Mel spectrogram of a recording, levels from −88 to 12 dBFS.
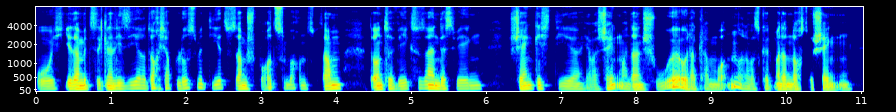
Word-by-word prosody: wo 90 +1 -2
ich 100 0 -9
ihr 100 - +5
damit 100 0 +6
signalisiere: 100 +3 -1
„Doch, 110 - -1
ich 105 - -5
habe 115 - -8
Lust, 125 +5 -4
mit 130 -2 -6
dir 120 +2 -3
zusammen 105 -4 0
Sport - - -4
zu - - +2
machen, 115 -2 -8
zusammen 105 +4 +1 0.3
da - - +3
unterwegs 100 0 +1
zu 115 - -10
sein. 115 -4 +5
Deswegen 100 +2 -3 0.3
schenke 105 +3 +2
ich 105 0 -5
dir“. 90 0 -5
Ja, 75 - -13
was 80 0 -9
schenkt 115 +7 +2
man 90 - -3
dann, 80 -1 +2
Schuhe 80 +1 +3
oder - - +4
Klamotten, 85 - -4
oder 115 - -4
was 85 +1 -8
könnte 95 - -8
man 85 - +3
dann 85 -1 +4
noch 80 -1 +1
so - - -15
schenken? 80 +2 0
100 Hz, 220 wpm, -27 LUFS, 90-110 Hz, 0.3 s, damit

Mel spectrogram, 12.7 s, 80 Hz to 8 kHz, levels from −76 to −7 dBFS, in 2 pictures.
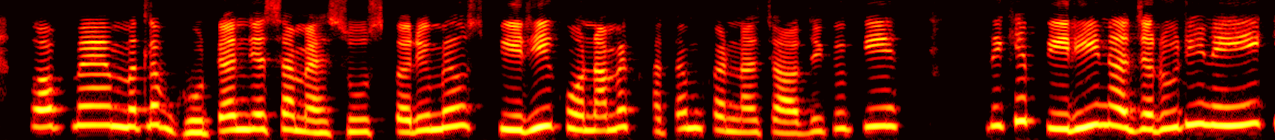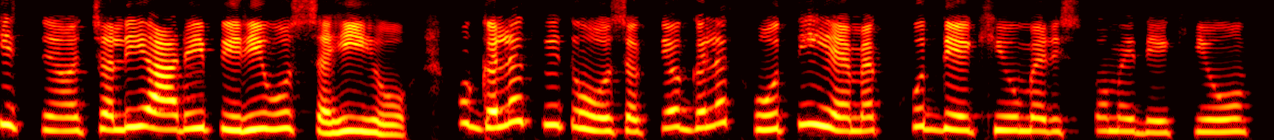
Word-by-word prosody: तो 360 - -3
अब 365 0 0
मैं 400 0 +3
मतलब 365 -2 -1
घुटन 280 +5 0
जैसा 310 0 +1
महसूस 255 0 -2
कर 255 - +1
रही 275 - 0
हूँ। 310 - 0
मैं 360 - +1
उस 390 0 -6
पीढ़ी 310 +3 +5
को 315 -2 -1
ना 285 0 0
मैं 355 +4 -2
ख़त्म 325 +6 -5
करना 260 -3 -4
चाहती 240 +1 -4
हूँ - - -12
क्योंकि 375 +4 0 0.5
देखिए 435 +6 -1
पीढ़ी 330 +4 +5
ना 370 - +4
ज़रूरी 345 +7 +1
नहीं 395 +1 +4
है 435 - +3
कि 390 -7 -2
अ, 280 0 -2
चली 310 +6 +1
आ 315 -3 +7
रही 325 +2 +2
पीढ़ी 305 +1 +5
वो 325 +1 -1
सही 265 0 +3
हो 215 -5 0 0.3
वो 425 - -3
गलत 445 +8 +4
भी 405 - 0
तो 335 - -1
हो 275 - +1
सकती 270 +5 -5
है। 355 - 0
और 310 - -7
गलत 415 +7 -2
होती 325 +7 0
है 290 -3 +4
मैं 280 0 -1 0.2
खुद 370 -2 -4
देखी 295 -2 +1
हूँ, 285 -1 -2
मैं 275 -1 -2
रिश्तों 265 +2 -10
में 265 -2 -6
देखी 245 +2 -7
हूँ 260 +1 -3
310 Hz, 265 wpm, -23 LUFS, 270-360 Hz, 0.5 s, आ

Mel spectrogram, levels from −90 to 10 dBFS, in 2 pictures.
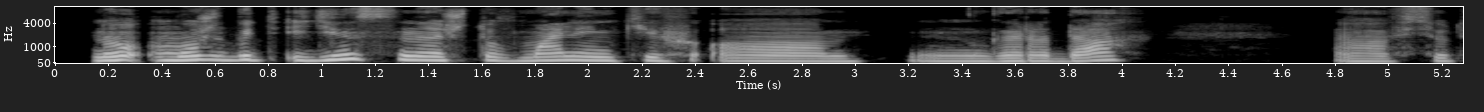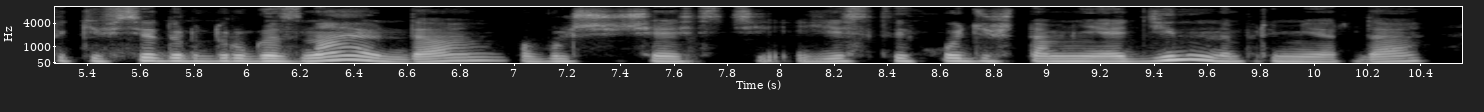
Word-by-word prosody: Ну, 205 +4 +7
может 220 +3 +5
быть, 220 -2 +3
единственное, 230 +1 +5
что 205 0 -1
в 170 - -6
маленьких, 195 -2 +2
а, 160 -2 0 0.3
м, 155 -3 -3
городах, 165 +7 0 0.7
а, 150 -1 -4
всё-таки 160 +1 -8
все 180 +5 0
друг 170 -3 -2
друга 160 -1 +1
знают, 175 - +1
да, 160 +8 -2
по 145 - -7
большей 150 +1 -4
части. 145 -1 -5
И - - -10
если 155 +2 -6
ты 165 - -5
ходишь 155 -2 -4
там 150 -1 -2
не 145 0 0
1, 205 - +1
например, 140 -4 -6
да, 145 +5 -5
165 Hz, 165 wpm, -23 LUFS, 150-200 Hz, 0.7 s, Ну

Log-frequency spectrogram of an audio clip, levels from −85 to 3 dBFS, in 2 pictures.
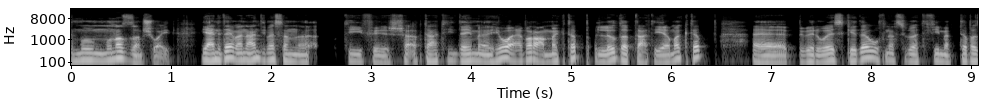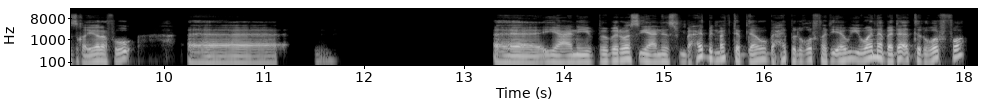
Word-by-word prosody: م 125 0 -2
منظَّم 135 -5 +4
شوية - - -1 0.3
يعني 125 0 +5
دايمًا 155 -3 +5
أنا 125 -1 +3
عندي 135 -1 +1
مثلاً 115 -5 -1 0.3
أوضتي 115 -2 -6
في 105 -3 -6
الشقة 95 - -2
بتاعتي، 115 +3 -4
دايمًا 120 0 -1
هو 160 - +7
عبارة 135 +5 +4
عن 105 - +3
مكتب، 125 +7 -1 0.2
الأوضة 120 +5 +2
بتاعتي 105 -1 -1
آآ، - - +2
مكتب 150 +6 +1 0.5
آآ، 100 -2 +2
ببرواز 105 +4 -1
كده 145 +7 +2
وفي 140 -5 -3
نفس 125 -2 -4
الوقت 115 -1 -3
في 120 - -6
مكتبة 120 +3 -2
صغيرة 115 0 +1
فوق - - -4 0.5
آآ 95 0 -2 2.2
آآ 100 -1 +1
يعني 105 +1 0
ببرواز 125 +6 +1
يعني 110 -1 +2
باحب 165 +9 -1
المكتب 145 -5 -1
ده 115 +2 0
وباحب 135 0 -4
الغرفة 125 +3 -3
دي 120 -1 -1
أوي، 135 +2 -1
وأنا 155 +5 +4
بدأت 120 0 +2
الغرفة 150 - +1
115 Hz, 150 wpm, -23 LUFS, 105-130 Hz, 2.2 s, هو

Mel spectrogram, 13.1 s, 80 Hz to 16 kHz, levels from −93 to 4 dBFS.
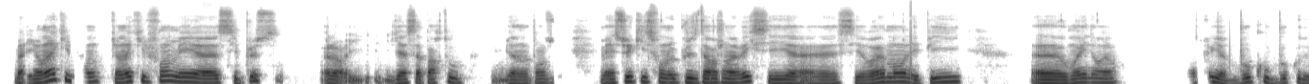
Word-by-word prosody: Bah - - +1
il 120 - -4
y - - +2
en - - +4
a 210 +6 +6
qui 220 - -1
le 190 - -2
font 160 +1 -3
il - - -1
y - - +3
en 135 - +2
a 165 - +6
qui 170 +1 -3
le 160 - -7
font. 185 +4 0
Mais, 160 -3 +4
heu, 130 -1 +5
c'est 135 - -7
plus - - -4 0.4
alors - - 0
i - - -6
il - - -11
y 120 - 0
a 120 - +2
ça - - -1
partout, 125 +2 -3 0.3
bien 110 -1 -2
entendu. 125 +4 -4 0.5
Mais 120 -1 0
ceux 165 +7 +3
qui 160 -1 -2
se 155 - -11
font 150 - 0
le 135 -1 0
plus 140 -1 +2
d'argent 135 0 +3
avec, 155 +7 +3
c'est, 120 -5 0
heu, 115 -1 -1
c'est 110 -2 -5
vraiment 155 +8 +3
les 125 -6 -1
pays, 155 +6 0 0.7
heu, 115 -1 +5
au 110 - +3
Moyen-Orient. 135 +2 -1 0.7
Parce 120 - -13
que - - -2
il 150 - +4
y - - +4
a - - 0
beaucoup, 140 +9 -3
beaucoup 130 +2 -6
de 115 - -3
135 Hz, 250 wpm, -24 LUFS, 120-155 Hz, 0.7 s, a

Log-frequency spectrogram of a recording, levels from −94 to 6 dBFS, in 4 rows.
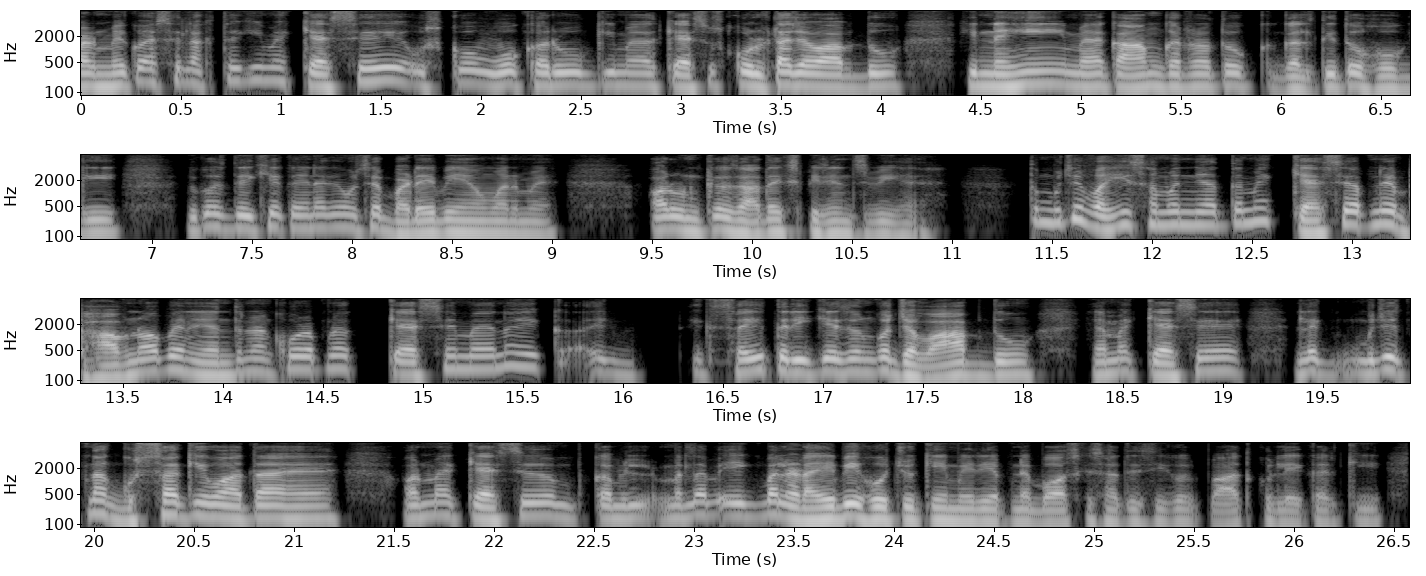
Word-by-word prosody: पर 140 - +5
मेरे 135 +1 +2
को 180 - 0
ऐसा 175 +1 -4
लगता 160 +2 -6
है - - -4
कि 195 - -7
मैं 185 -1 -6
कैसे 175 +9 +2
उसको 155 +1 -5
वो 145 0 +1
करूँ 140 0 +1
कि 145 +1 -4
मैं 135 -1 -2
कैसे 125 0 +2
उसको 145 +1 -2
उल्टा 135 +2 +5
जवाब 130 -3 +5
दूँ 135 0 -1 0.3
कि, 140 - 0
नहीं, 145 +3 +3
मैं 135 -1 +2
काम 125 0 +4
कर 130 -1 0
रहा 130 - -1
हूँ, 130 - -2
तो 140 -1 0
ग - - -14
गलती 115 +3 0
तो 135 - +4
होगी। 120 +1 -1 0.4
बिकॉज़ 160 +3 -3
देखिए, 150 +2 -1
कहीं 155 0 -4
न - - -4
कहीं 160 - -5
मुझसे 155 -4 -2
बड़े 115 +1 +3
भी 120 +1 0
हैं 115 - +2
उम्र 115 -1 -1
में 110 0 -6 0.5
और 140 +1 +4
उनके 135 0 +1
पास - - +3
ज़्यादा 120 +1 +3
एक्सपीरियंस 115 -3 -3
भी 110 0 -4
है। 100 +2 -9 0.5
तो 220 - -5
मुझे 210 +4 0
वही 160 -4 +2
समझ 185 +1 -2
नहीं 185 0 -2
आता, 180 +2 -4
मैं 225 +2 -3
कैसे 120 +8 +3
अपने 190 +1 +2
भावनाओं 130 +8 +3
पर 180 0 +1
नियंत्रण 135 +3 -1
रखूँ 170 +4 -3
और 180 - +2
अपना 185 -1 -5 0.2
कैसे 135 +5 0
मैं 180 0 -2
ना 215 +3 -6
एक 200 -3 -6 0.2
एक 140 -5 -10 0.3
एक 135 - -13
सही 155 +2 0
तरीक़े 155 -2 +2
से 150 - -2
उनको 155 +2 0
जवाब 120 0 +4
दूँ? 135 0 -1 0.3
या 135 - 0
मैं 155 +1 -3
कैसे 125 +3 +2 0.5
लाइक 145 -4 -2
मुझे 140 +5 +2
इतना 175 +3 0
गुस्सा 165 +9 +4
क्यों 150 -1 +2
आता 135 +1 +4
है? 130 0 -1 0.3
और 140 - 0
मैं 160 +1 -3
कैसे 130 +3 +3 0.3
कब 130 -1 -1
ल 140 +1 -3
मतलब 160 +4 -2
एक 150 -1 -2
बार 170 - +4
लड़ाई 125 -2 +6
भी 150 +3 +6
हो 130 - +6
चुकी 125 0 -2
है 120 - +2
मेरी 115 0 0
अपने 110 0 -4
बॉस 105 -1 0
के 115 - -10
साथ, 110 0 -7
इसी 110 +1 -9
को 115 +1 -7
बात 100 0 -3
को - - -11
लेकर 105 0 -7
कि 110 -1 -11
135 Hz, 250 wpm, -23 LUFS, 120-155 Hz, 0.5 s, लड़ाई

